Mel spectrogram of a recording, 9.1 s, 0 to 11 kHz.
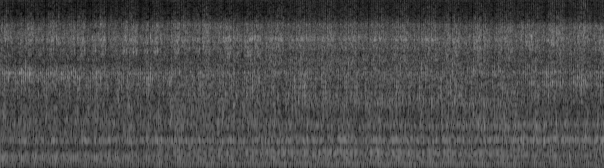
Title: VW T4 2.4D - first start after head rebuild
